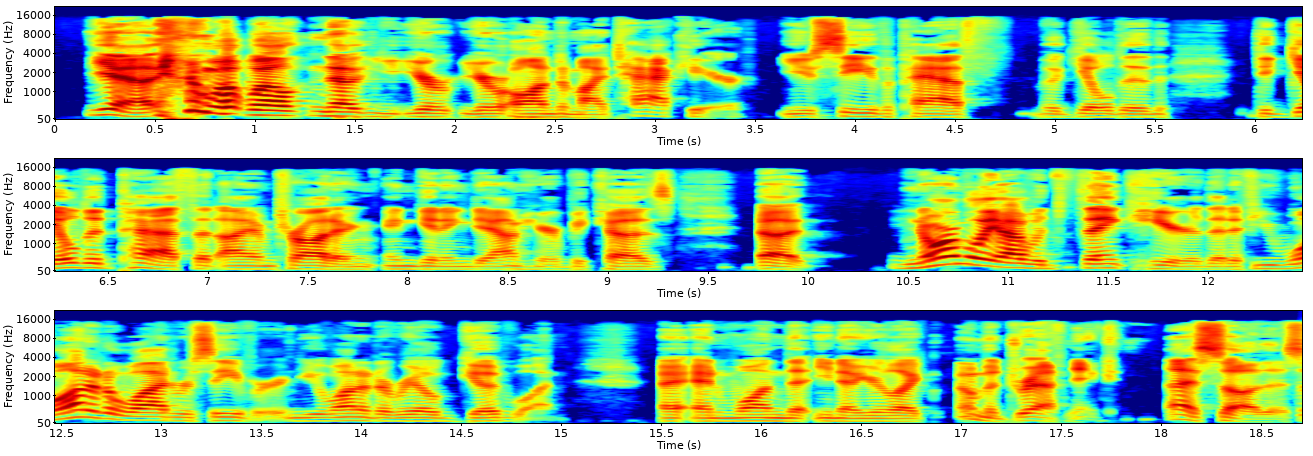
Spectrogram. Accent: Nashville, Tennessee, United States; I was born in Nashville.

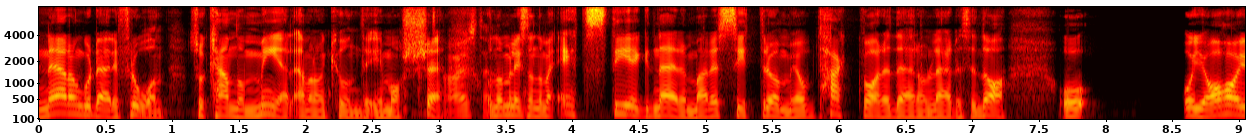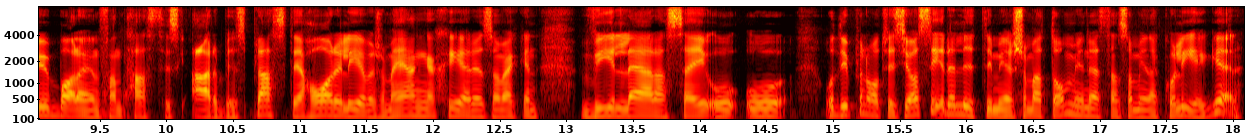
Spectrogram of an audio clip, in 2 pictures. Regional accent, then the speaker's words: Värmland, Sweden; now in Örebro, Sweden; Nu får man väl snart kalla sig för Örebroare efter tio år på, eh, på planen. Men, eh, från början så är det ju Värmland som gäller.

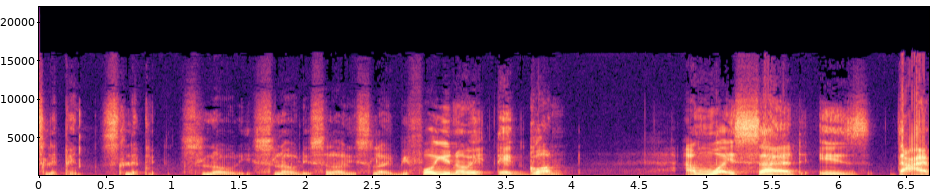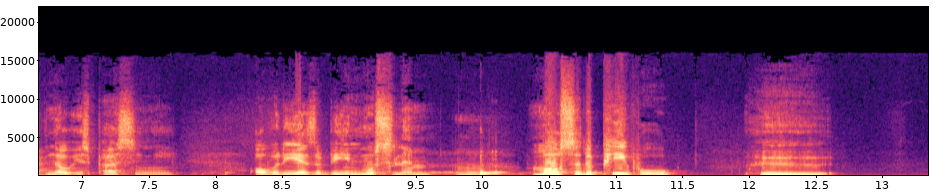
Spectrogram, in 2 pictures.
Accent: London, United Kingdom; also born or lived in Gambia / Egypt; being black, growing up in London

